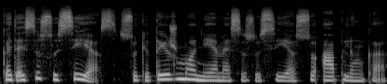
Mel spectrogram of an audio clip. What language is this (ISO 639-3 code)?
lit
